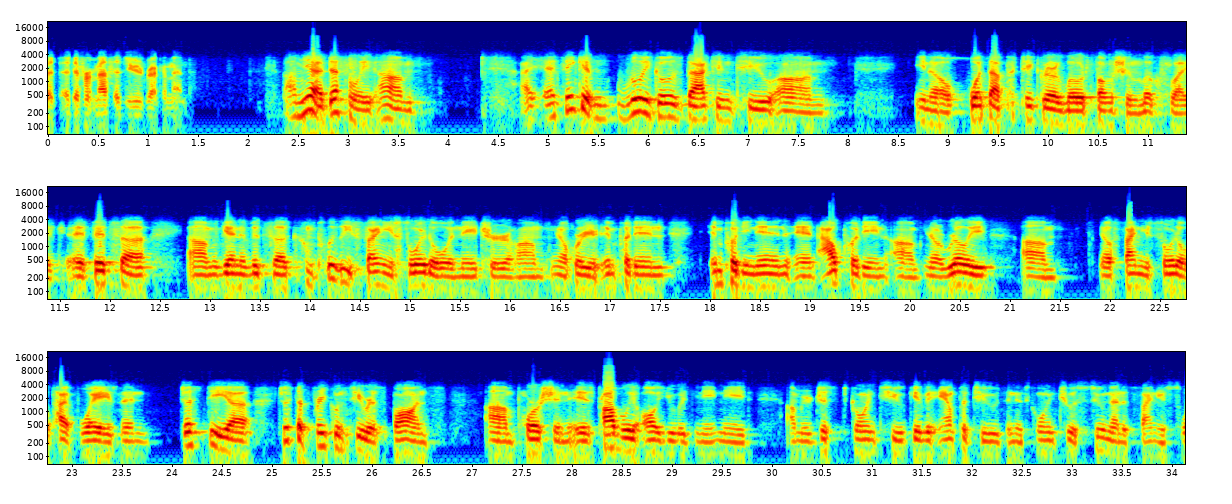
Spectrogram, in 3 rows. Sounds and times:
Speech: 0.0 - 1.4, 2.3 - 3.7, 4.4 - 7.8, 8.7 - 26.6, 27.2 - 34.1.

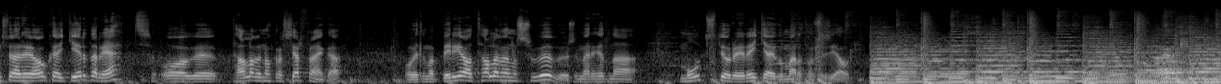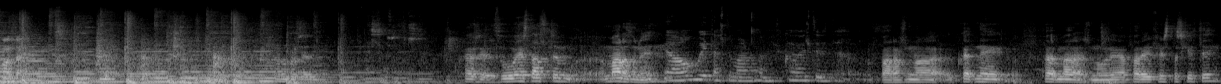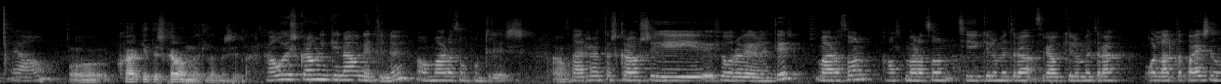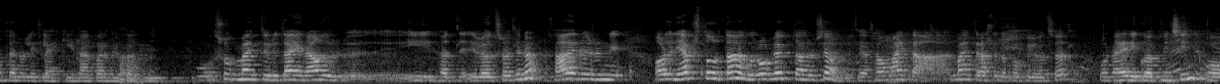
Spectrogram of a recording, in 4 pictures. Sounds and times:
Music: 2.4 - 17.8.

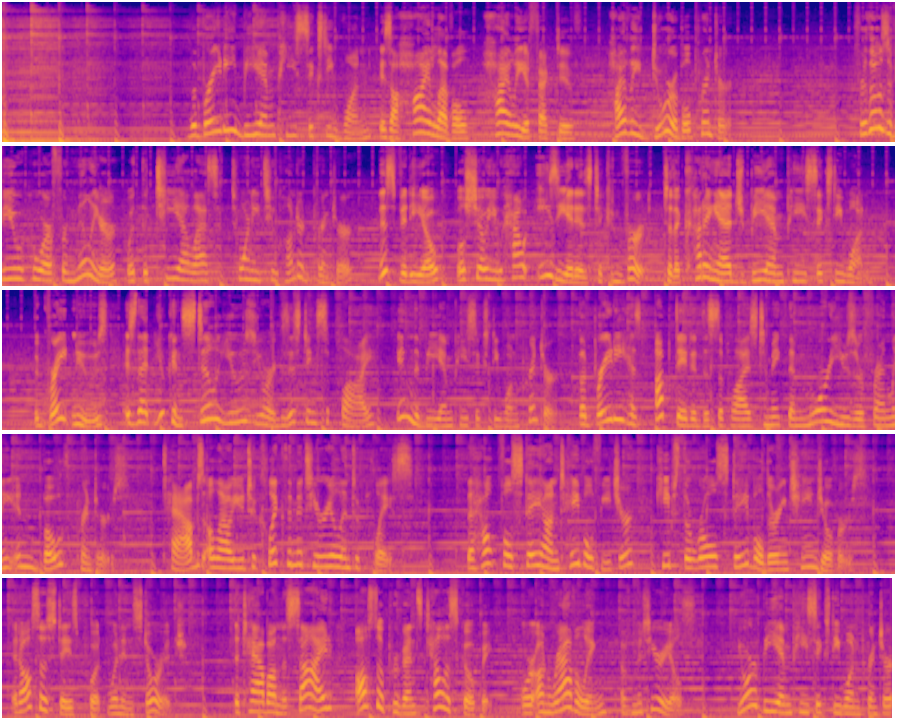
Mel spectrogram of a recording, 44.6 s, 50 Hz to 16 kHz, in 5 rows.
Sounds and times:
Music: 0.0 - 44.6
Speech: 1.9 - 7.3, 8.6 - 30.9, 31.5 - 44.6.

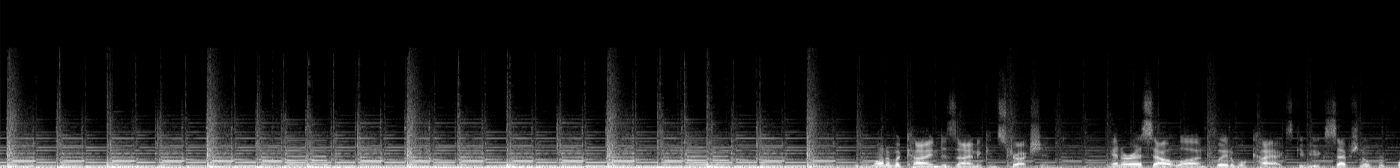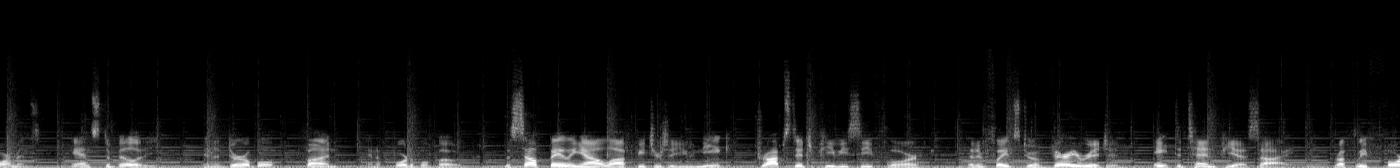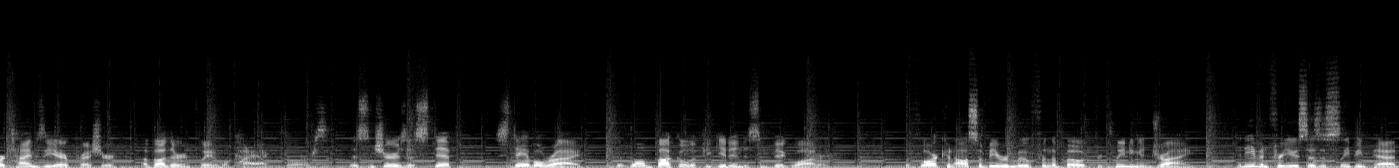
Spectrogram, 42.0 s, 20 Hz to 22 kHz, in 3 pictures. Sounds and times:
Music: 0.0 - 41.9
Speech: 8.6 - 36.3, 37.1 - 41.9.

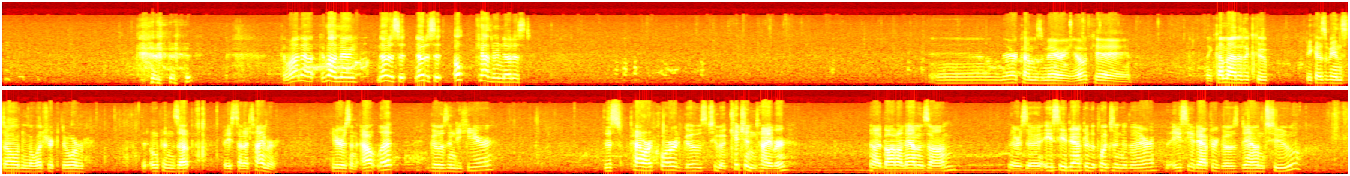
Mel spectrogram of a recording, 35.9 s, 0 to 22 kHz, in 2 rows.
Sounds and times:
Chicken, rooster: 3.4 - 5.0, 8.2 - 9.5, 12.0 - 13.8, 23.0 - 23.6, 25.2 - 26.0, 30.7 - 31.5
Speech: 3.7 - 7.1, 12.4 - 15.1, 16.0 - 19.2, 19.8 - 21.6, 22.4 - 24.6, 26.0 - 28.5, 29.5 - 30.7, 31.4 - 35.3.

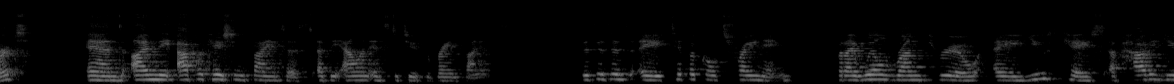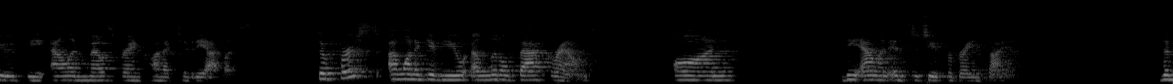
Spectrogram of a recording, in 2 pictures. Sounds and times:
Speech: 0.0 - 0.3, 0.9 - 5.0, 5.8 - 14.2, 14.9 - 17.7, 18.5 - 19.0, 20.2 - 21.9.

